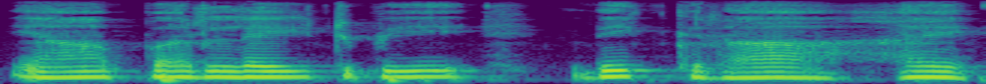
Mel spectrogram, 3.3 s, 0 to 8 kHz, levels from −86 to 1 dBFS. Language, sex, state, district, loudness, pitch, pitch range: Hindi, female, Karnataka, Bangalore, -16 LUFS, 165 Hz, 155-170 Hz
